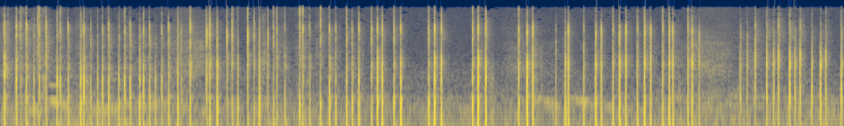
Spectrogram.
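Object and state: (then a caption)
Plastic jar. Long nails rapidly tap and scratch a small hollow plastic petroleum jelly jar with a blue lid, its contents visible inside, close to the mic. Dozens of sharp, dry clicks and crackles with bright tops sound in quick irregular bursts, with a few short pauses.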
